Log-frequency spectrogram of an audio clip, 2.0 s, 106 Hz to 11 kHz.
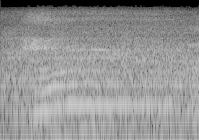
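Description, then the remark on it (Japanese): A drone's motors whir in a steady, loud electric buzz as it rises straight up, a tonal hum sliding upward in pitch early on and then holding level, with no voices. The drone has a range of about 45 km and is flown within range of Nagoya Station, Japan. “今そのまま上に上がっただけだったじゃないですか、はい、例えば東西南北、はい、進もうと思ったらあのどれぐらいの距離を飛ばすことができるそうですねこの性能このドローンの性能だと大体45キロはあそんなにですか軽く行けますね”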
